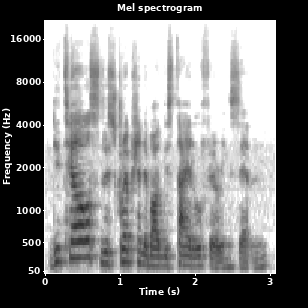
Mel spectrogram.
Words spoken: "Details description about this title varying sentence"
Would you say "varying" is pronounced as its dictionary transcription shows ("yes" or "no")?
no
